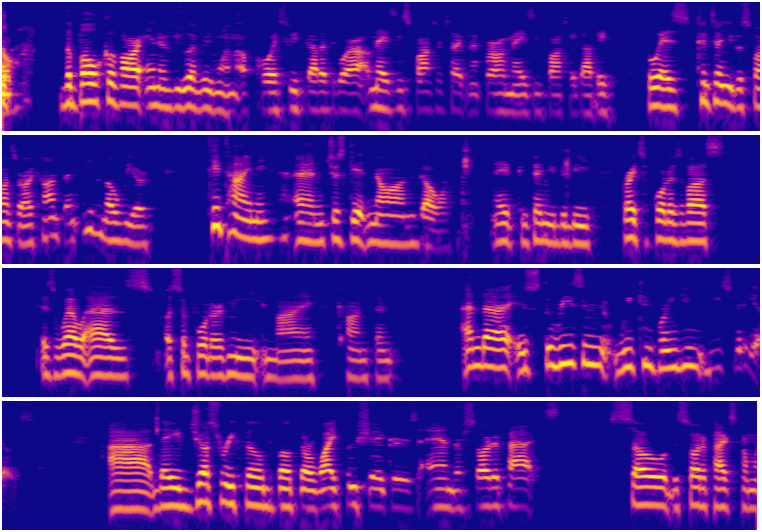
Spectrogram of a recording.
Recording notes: Sorry about the technical difficulties.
